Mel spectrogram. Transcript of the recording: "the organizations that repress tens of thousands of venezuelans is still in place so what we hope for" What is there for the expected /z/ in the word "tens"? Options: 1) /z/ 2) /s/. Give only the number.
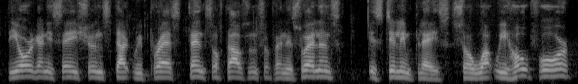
2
